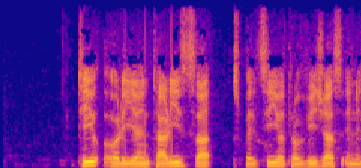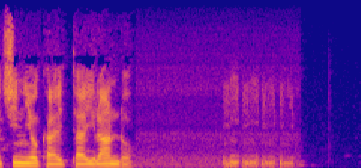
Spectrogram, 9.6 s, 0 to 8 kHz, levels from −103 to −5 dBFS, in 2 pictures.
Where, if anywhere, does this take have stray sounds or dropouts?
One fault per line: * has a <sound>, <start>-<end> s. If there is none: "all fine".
* has a laugh, 7.8-8.7 s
